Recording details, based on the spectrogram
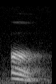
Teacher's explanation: trong tiếng Anh Mỹ thì người Mỹ thường hay cong lưỡi lên và đọc là ER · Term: âm ER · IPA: /3:/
